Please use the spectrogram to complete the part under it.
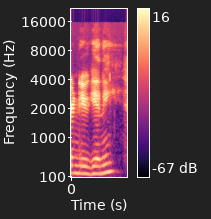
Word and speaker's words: Niugini: Niugini. N-I-U-G-I-N-A. So the Guinea is easy. It's how you pronounce N-I-U. That's the problem. – Air Niugini? – Well, let's just call him that.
